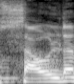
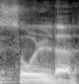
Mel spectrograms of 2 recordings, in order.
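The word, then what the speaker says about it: shoulder: नहीं करेगा जैसे देखिए अब इसको हम साउडर नहीं कहेंगे या सूडरमा ए डी आईई आर अब यहां पर देखिए हालांकि इसमें ओ यू नहीं है लेकिन हमको इस वर्ड से रिलेटेड है इसलिए इसका बता रहे है ये पढ़ाए का सोल्जर इसको पढ़ेंगे सोल्डर सोल्डर मतलब क्या होता है कंधा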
